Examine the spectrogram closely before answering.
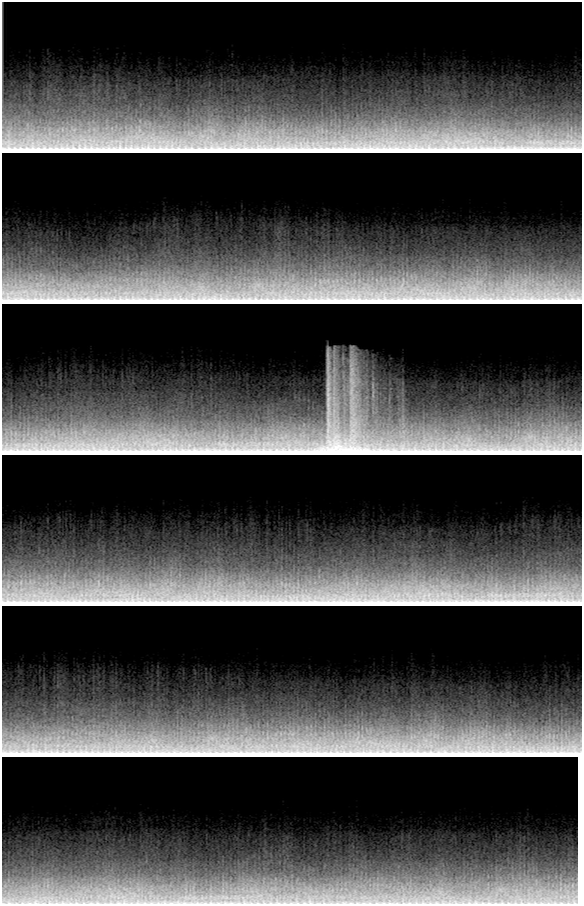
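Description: A helicopter engine drones and its rotor thrums steadily throughout.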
